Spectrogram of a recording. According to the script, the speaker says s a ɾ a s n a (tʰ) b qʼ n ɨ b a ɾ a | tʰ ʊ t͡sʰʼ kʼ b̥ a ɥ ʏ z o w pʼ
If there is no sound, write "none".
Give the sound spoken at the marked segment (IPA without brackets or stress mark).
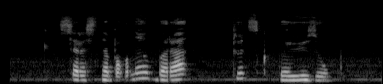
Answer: none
